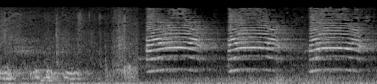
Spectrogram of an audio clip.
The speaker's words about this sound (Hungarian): Páva? Így van.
